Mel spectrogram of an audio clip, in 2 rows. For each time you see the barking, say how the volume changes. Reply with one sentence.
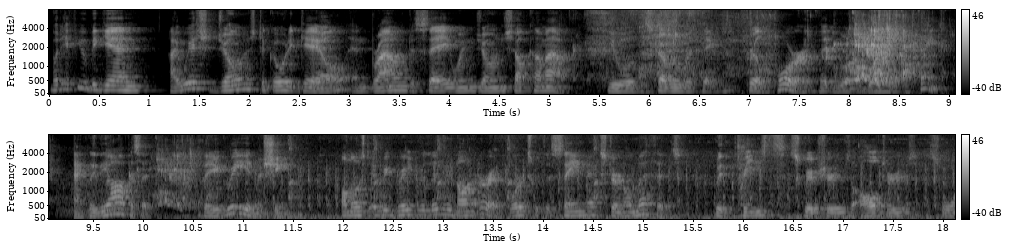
You can't hear the barking here.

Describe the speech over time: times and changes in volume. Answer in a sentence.
The talking can be heard from 0.0 to 18.0 s, at a steady volume.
